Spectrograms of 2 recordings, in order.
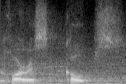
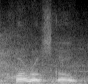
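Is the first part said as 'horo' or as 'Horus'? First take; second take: Horus; horo. First: The first part sounds like the name 'Horus'. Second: The first part sounds like ordinary 'horo'. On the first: The word is built on the name of a deity. "it's actually horoscopes" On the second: It is the familiar word for star charts. "when we see horoscope"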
